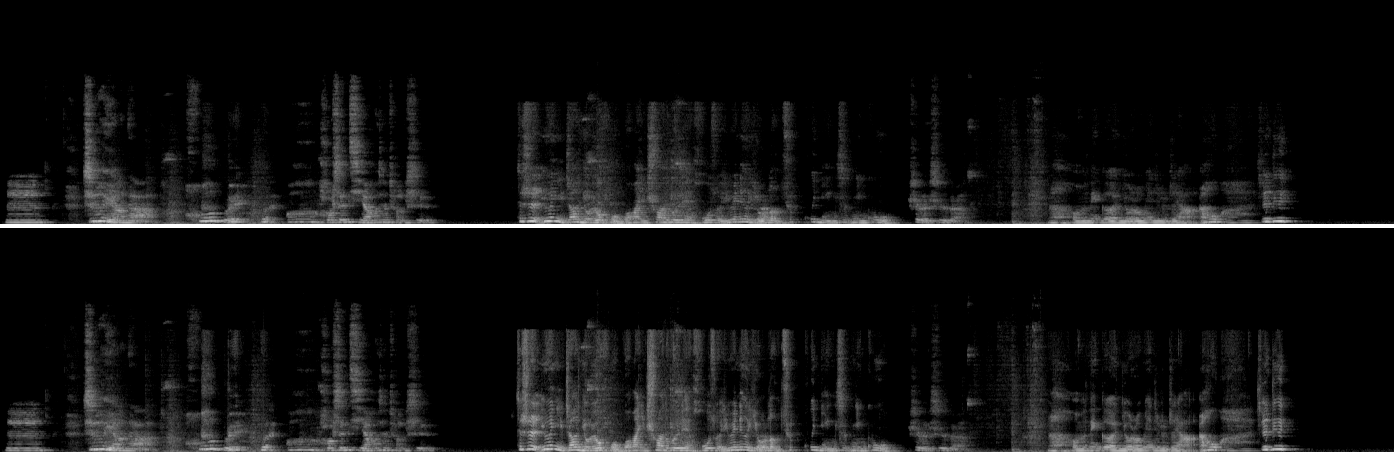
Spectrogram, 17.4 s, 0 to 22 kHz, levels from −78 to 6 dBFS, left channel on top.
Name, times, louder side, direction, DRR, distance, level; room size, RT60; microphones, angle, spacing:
voice 1, 0.1-3.1 3.6-5.4 9.4-9.7 11.3-12.1 15.3-15.6, left 1 dB, 35° left, 1.2 m, -29 dB
sound 1, 0.8-4.3 7.0-9.1 10.5-11.1 11.6-13.5, equal, 65° right, 0.8 m, -45 dB
voice 2, 6.5-11.2 12.8-16.0, right 2 dB, 85° right, 0.4 m, -26 dB
3.4 x 2.2 x 2.7 m
head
